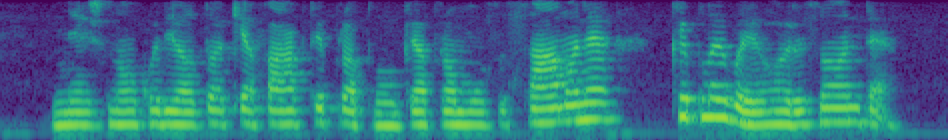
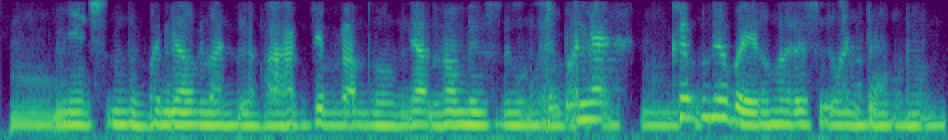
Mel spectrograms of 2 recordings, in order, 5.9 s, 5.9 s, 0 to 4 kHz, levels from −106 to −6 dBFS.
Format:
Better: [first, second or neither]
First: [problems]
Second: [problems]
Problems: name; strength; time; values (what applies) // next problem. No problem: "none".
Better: first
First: none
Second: noise reduction (neural diffusion model UNIVERSE++)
